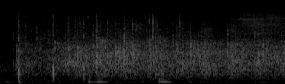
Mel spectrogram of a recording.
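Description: A church congregation at a lay leaders' seminar service claps together, the applause starting with a few distinct claps and swelling into a soft, steady patter.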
